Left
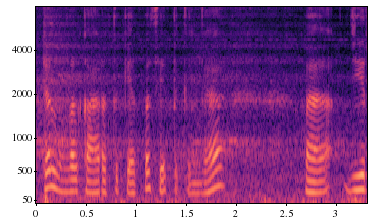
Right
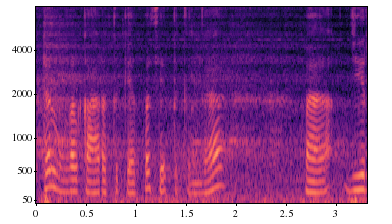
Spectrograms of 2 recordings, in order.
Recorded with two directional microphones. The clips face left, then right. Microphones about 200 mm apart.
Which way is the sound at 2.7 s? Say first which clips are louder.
Left 3 dB; 25° left (ahead or behind).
